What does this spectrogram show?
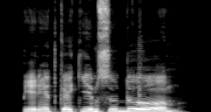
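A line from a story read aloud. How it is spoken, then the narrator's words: Snorting. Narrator (Russian): хмыкнул Тетлоу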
